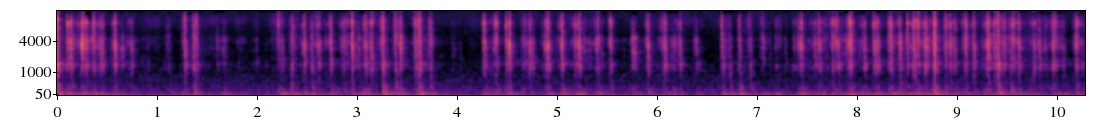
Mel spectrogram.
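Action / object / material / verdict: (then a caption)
tap / mechanical keyboard with plastic keycaps / plastic / none. Fingertips type on a backlit mechanical keyboard with dark plastic keycaps, producing a steady stream of short, bright key clicks and taps. The clicks come in quick bursts with brief pauses between them, each one dying away almost instantly, with a light low thud underneath.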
